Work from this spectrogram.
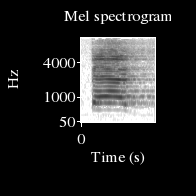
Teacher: if we change the T to a d we add our voice it changes to bad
